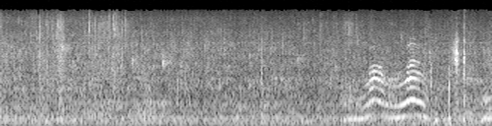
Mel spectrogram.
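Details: Nine-year-old black male cat playing fetch at home gives two short arched meows near the end, after quiet stretches and a man's encouraging words about getting the toy.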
